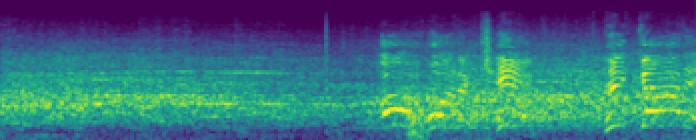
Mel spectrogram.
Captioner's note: crowd cheering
